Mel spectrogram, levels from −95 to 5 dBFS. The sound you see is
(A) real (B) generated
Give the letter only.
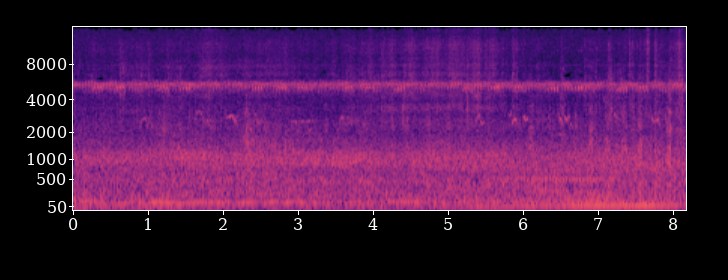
A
